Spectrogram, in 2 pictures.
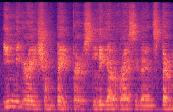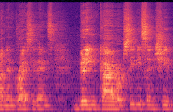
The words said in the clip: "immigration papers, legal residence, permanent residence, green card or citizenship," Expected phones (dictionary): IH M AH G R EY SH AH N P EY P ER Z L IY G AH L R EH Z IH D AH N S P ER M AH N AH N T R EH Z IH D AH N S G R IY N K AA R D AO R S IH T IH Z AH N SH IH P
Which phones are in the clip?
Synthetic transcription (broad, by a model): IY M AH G R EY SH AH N P EY P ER S L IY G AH L R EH S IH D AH N S P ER M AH N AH N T R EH S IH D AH N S G R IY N K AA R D AO R S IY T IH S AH N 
